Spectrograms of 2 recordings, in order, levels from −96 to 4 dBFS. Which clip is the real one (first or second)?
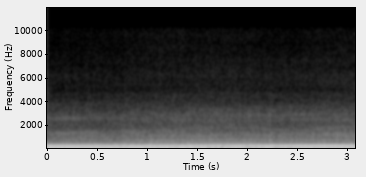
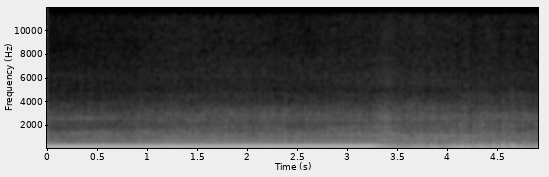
second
